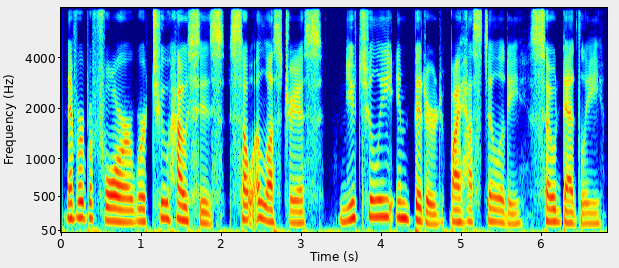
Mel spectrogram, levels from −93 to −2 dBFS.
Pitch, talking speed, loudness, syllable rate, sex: 170 Hz, 115 wpm, -19 LUFS, 4.6 syllables/s, female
